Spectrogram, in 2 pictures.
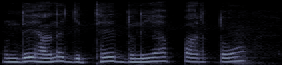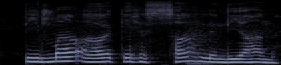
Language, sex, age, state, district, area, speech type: Punjabi, male, 18-30, Punjab, Hoshiarpur, rural, spontaneous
